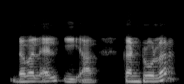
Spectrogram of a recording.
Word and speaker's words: comptroller: कंट्रोलर की spelling में नहीं है, ये COMPTROLLER, कंट्रोलर general of India.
